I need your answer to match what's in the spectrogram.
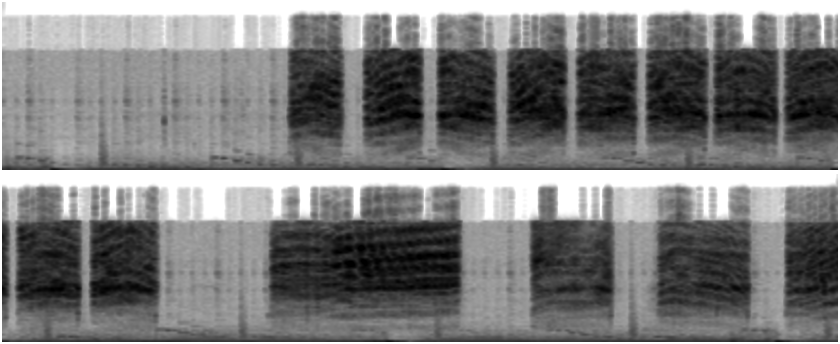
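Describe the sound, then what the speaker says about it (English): Contact adhesive for an EPDM roofing membrane sprayed from a spray gun in about a dozen sharp, loud hissing bursts, each a second or so long with short gaps. A low mechanical hum runs steadily underneath. "As you can see, again, spraying one way and the other way."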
